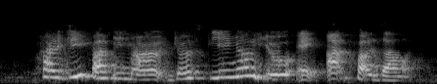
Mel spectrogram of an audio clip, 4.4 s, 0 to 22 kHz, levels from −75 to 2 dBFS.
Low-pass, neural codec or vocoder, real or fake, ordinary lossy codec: 7.2 kHz; codec, 24 kHz, 3 kbps, HILCodec; fake; Opus, 24 kbps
